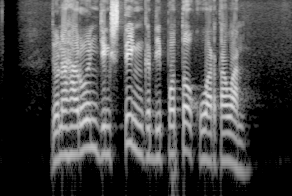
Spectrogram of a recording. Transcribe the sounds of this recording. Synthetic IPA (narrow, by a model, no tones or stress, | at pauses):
dɔnaɦaɾund͡ʒɨŋst̪iŋkɨrdipɔt̪ɔkuwart̪awan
